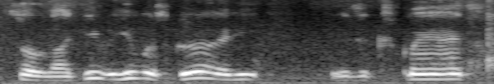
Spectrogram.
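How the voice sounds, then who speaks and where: In a dry, close sound with no echo, a man speaks at a moderate pace with ordinary pitch variation. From Virginia (Waynesboro). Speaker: street fighter. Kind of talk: interview. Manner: calm.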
